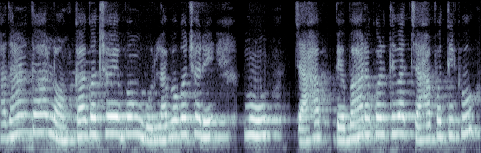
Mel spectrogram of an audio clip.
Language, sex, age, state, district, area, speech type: Odia, female, 45-60, Odisha, Khordha, rural, spontaneous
